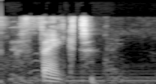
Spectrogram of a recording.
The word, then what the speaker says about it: thanked: And, um, you know, sometimes people forget to pronounce the ed cuz they're speaking really fast. Uh, so it's thanked.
